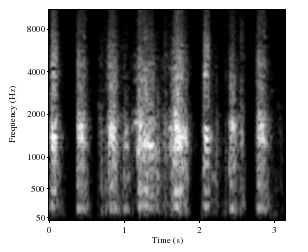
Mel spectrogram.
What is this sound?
Recording of ducks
